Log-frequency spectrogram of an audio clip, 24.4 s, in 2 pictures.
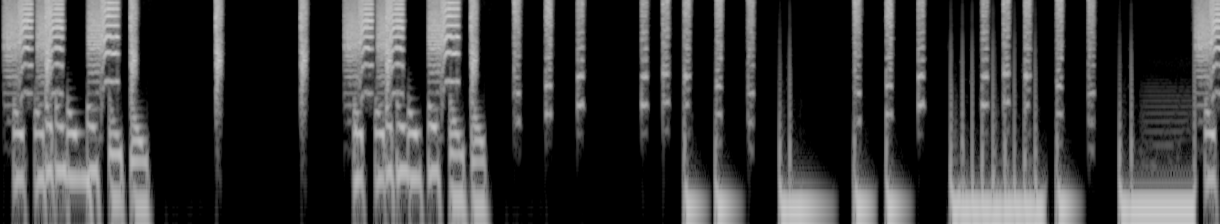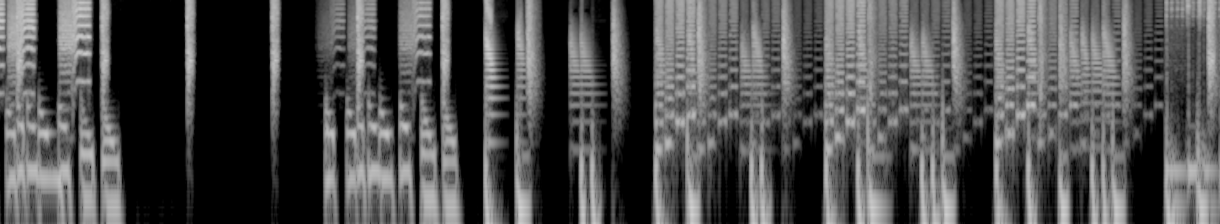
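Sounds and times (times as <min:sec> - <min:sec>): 
two-step bassline: 0:00.1 - 0:01.5, 0:03.6 - 0:04.9, 0:06.8 - 0:13.4, 0:15.5 - 0:24.3.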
